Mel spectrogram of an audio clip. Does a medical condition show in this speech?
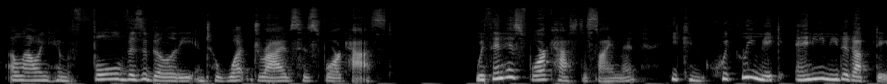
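No.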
